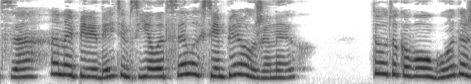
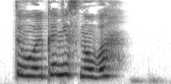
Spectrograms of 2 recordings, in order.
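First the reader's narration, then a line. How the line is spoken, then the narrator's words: Groaning. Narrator (Russian): простонала целительница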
